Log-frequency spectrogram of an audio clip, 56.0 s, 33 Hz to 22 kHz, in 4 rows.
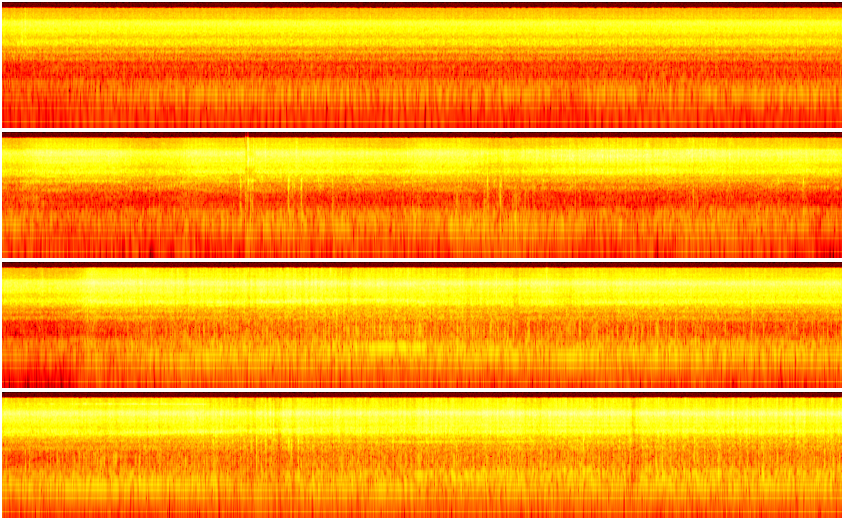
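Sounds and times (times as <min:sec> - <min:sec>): motorcycle engine: 0:00.0 - 0:56.0
road and wind noise: 0:14.4 - 0:56.0.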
